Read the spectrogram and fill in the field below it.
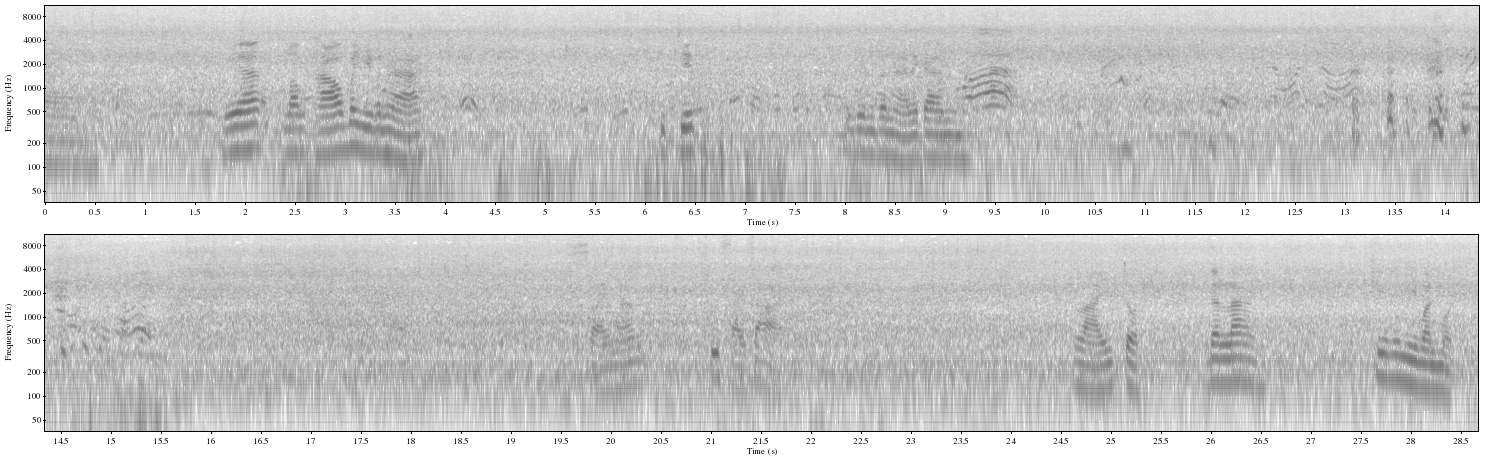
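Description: A river rushes and splashes over rocks outdoors.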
